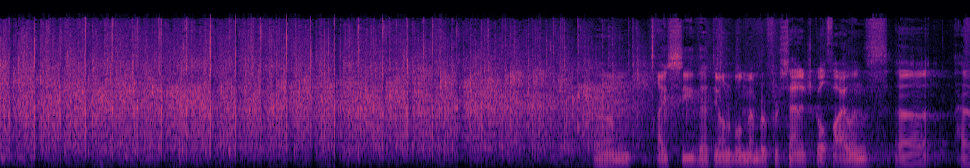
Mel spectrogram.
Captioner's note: applause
